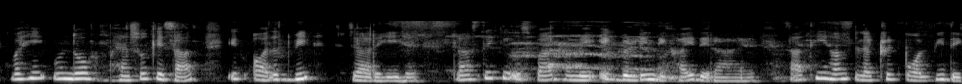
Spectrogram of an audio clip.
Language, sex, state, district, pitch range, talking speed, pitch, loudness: Hindi, female, Chhattisgarh, Raigarh, 185-255 Hz, 185 wpm, 220 Hz, -16 LUFS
